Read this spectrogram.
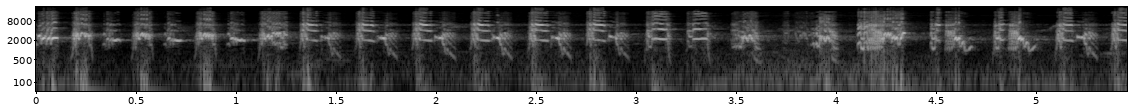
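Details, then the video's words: Rapid full-fill song of a Thai-type Javan myna: a long, even string of harsh squawked notes, about three per second, broken near the end by a dense, noisy rasping flurry before resuming. "MERINDING DENGAR OCEHAN BURUNG JALAK INI || Jalak Kebo Thailand Gacor Full Isian"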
